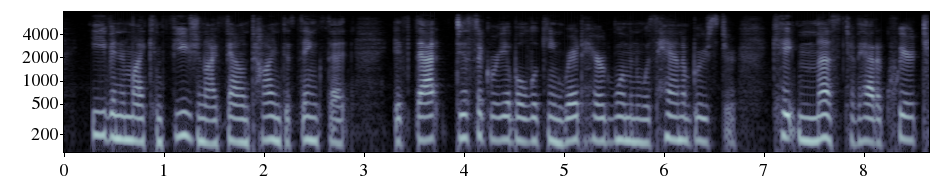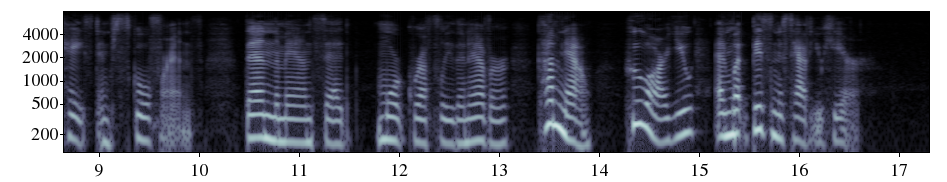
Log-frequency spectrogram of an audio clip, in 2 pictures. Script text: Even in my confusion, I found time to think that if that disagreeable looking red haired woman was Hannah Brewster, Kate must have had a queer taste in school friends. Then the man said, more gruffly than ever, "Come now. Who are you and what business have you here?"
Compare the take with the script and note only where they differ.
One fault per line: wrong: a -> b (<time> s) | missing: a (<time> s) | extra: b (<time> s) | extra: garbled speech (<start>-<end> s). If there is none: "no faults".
no faults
